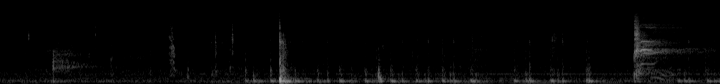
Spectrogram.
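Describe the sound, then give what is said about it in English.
Playing cards being handled and shuffled during a card game: soft, scattered clicks and taps, mostly faint, with a sharper snap in the middle and a brief louder burst near the end. “Waiting for the shuffling.”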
